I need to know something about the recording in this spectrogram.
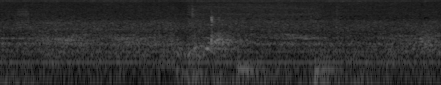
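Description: Steady hiss and faint hum from a screen printing machine's pneumatic lift cylinder and air line as the print head moves, with a couple of soft low knocks past the middle.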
